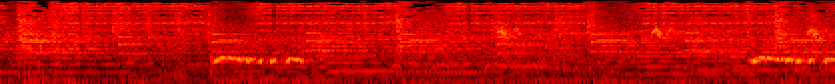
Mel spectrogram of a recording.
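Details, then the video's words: {'caption': 'Local Javanese zebra dove (perkutut) in song: a quick, stammering coo phrase, a pause of over two seconds, then a second matching phrase, with a steady hum underneath.'} "suara perkutut lokal manggung"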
